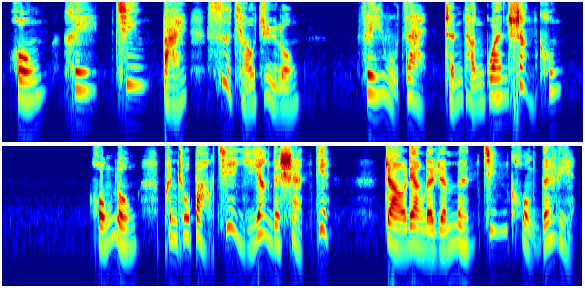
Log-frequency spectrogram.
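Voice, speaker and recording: Slow, expressive woman storyteller. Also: fairly low pitch, slightly rough, no room sound, studio quality. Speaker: storyteller mother. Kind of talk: storybook reading for children.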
